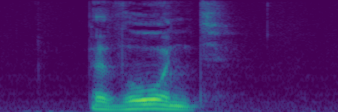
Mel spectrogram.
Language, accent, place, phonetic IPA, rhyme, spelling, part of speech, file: German, Germany, Berlin, [bəˈvoːnt], -oːnt, bewohnt, adjective / verb, De-bewohnt.ogg
- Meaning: 1. inflection of bewohnen: second-person plural present 2. inflection of bewohnen: third-person singular present 3. inflection of bewohnen: plural imperative 4. past participle of bewohnen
